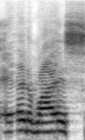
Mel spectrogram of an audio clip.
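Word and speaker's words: advice: main verb होती है उच्चारण का अंतर है एक को पढ़ते एड वायस और एक को पढ़ते एडवायज तो एडवा तो वर्ब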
